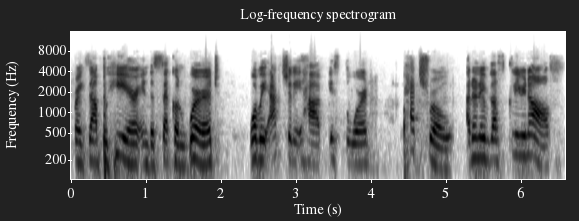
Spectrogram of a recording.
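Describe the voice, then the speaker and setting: A woman's voice: mid-range voice, steady tone, fairly quick, fairly bright tone, dull audio. Woman teaching pronunciation. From Africa. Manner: explanatory, demonstrates word sounds. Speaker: communication expert. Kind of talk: online pronunciation lesson.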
